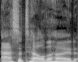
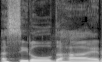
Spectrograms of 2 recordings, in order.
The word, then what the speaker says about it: acetaldehyde: I mean, I've heard it's acetaldehyde, of course, and not acetaldehyde or acetaldehyde. My understanding, at least, is that it's acetaldehyde.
